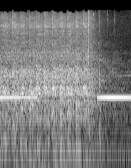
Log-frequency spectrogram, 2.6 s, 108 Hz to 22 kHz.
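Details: 2001 Jeep Grand Cherokee 4.0 I6, towed in: the starter spins the engine briefly with no firing and no tach movement; crank, no start, caused by a failed crank position sensor (P0320 code).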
